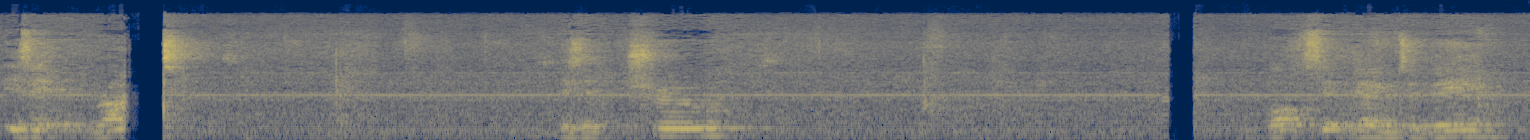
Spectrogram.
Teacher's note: the unstressed pronoun ‘it’ is really nowadays very generally pronounced with a glottal stop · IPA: ɪʔ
